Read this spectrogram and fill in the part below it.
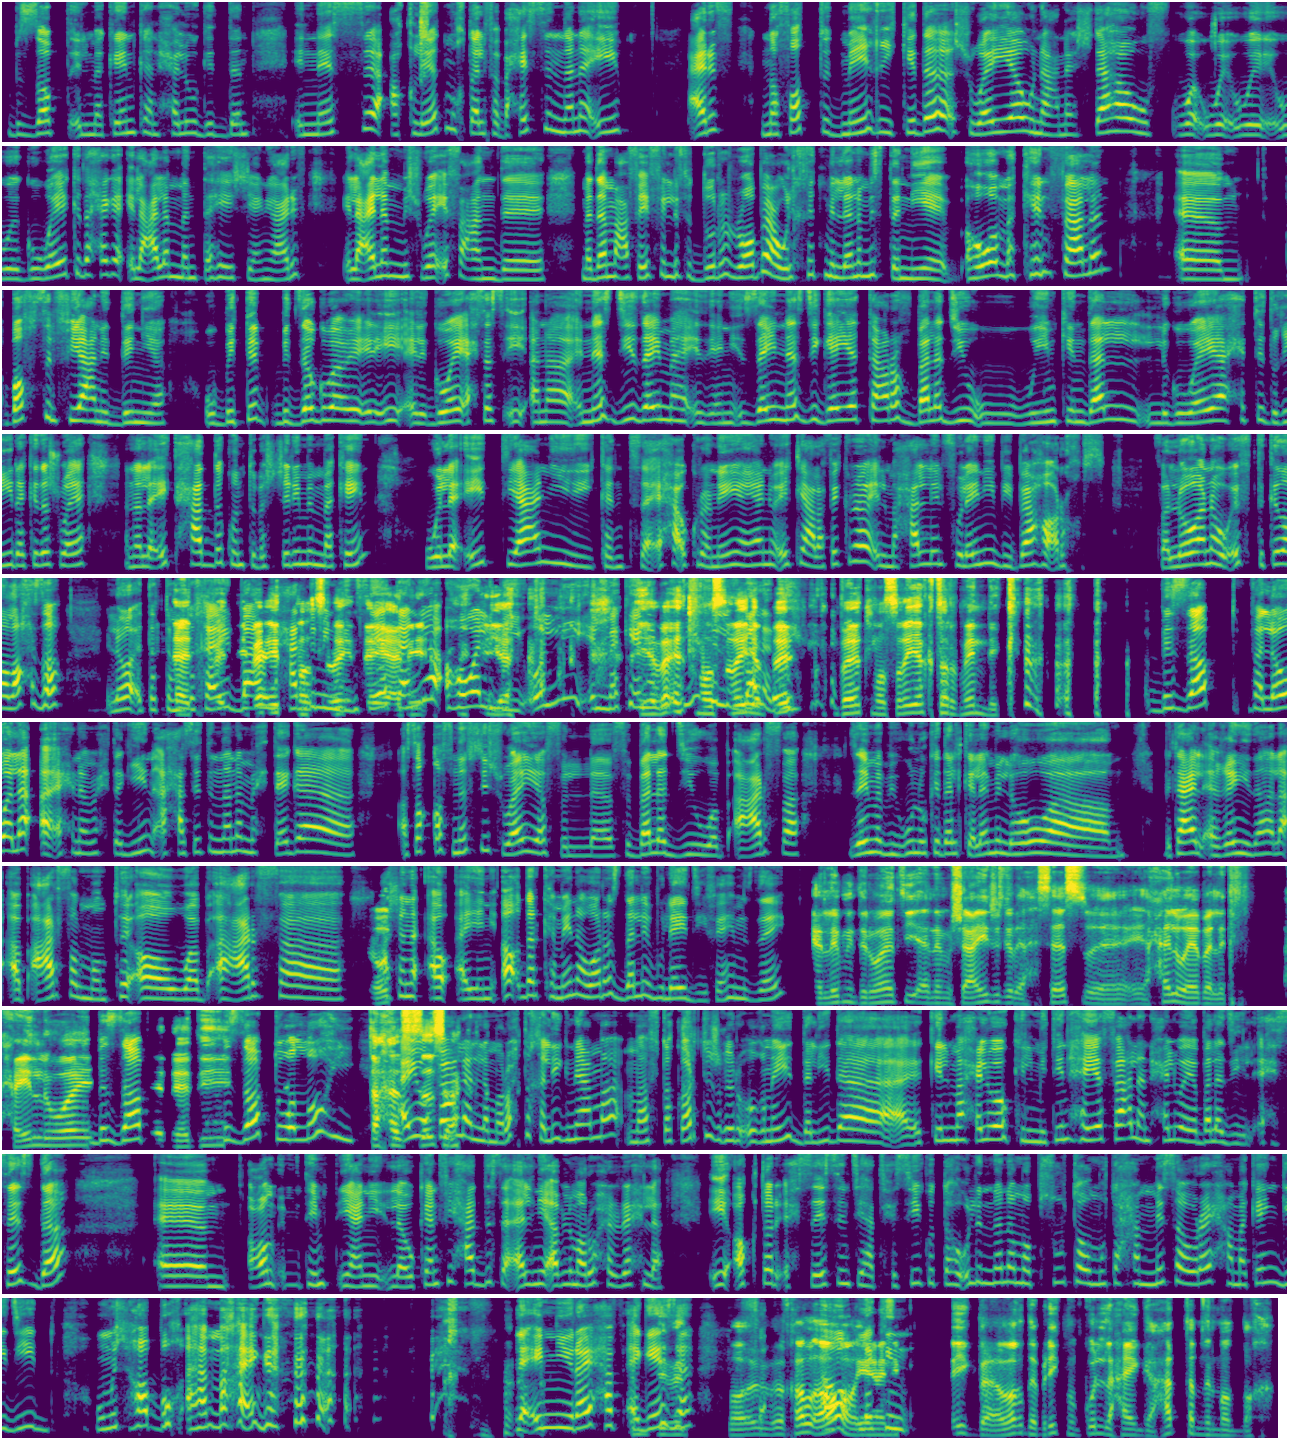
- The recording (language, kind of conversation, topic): Arabic, podcast, إيه أكتر مكان خلاّك تحسّ إنك بتكتشف حاجة جديدة؟
- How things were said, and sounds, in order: other background noise; tapping; unintelligible speech; laughing while speaking: "يعني هي بقِت مصرية بقِت بقِت مصرية أكتر منِّك"; laugh; giggle; unintelligible speech; singing: "حلوة يا بلدي"; laughing while speaking: "تحسس"; unintelligible speech; laugh; laughing while speaking: "أهم حاجة"; unintelligible speech; giggle; in English: "بريك"; in English: "بريك"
